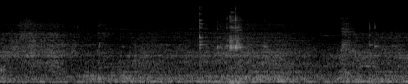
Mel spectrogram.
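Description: Light clinks of a spoon or egg against cups of egg dye, the sharpest about two seconds in and another a little over three seconds in, over a steady low hum.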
